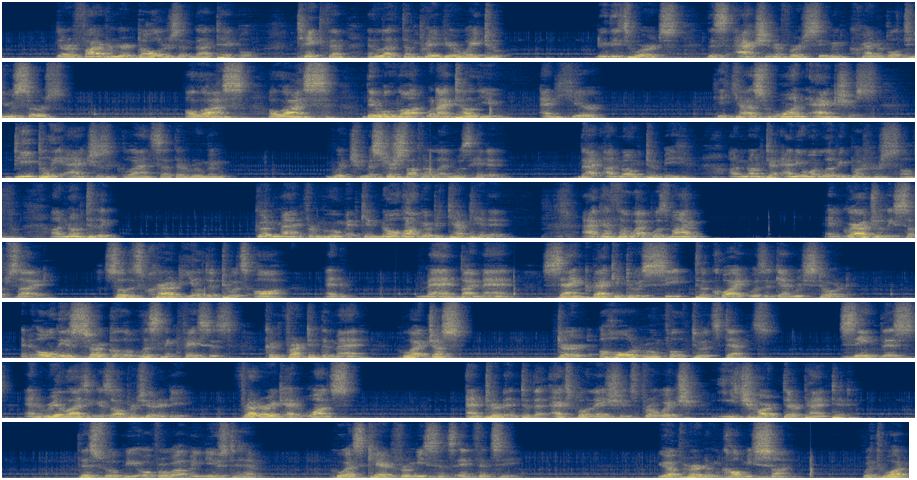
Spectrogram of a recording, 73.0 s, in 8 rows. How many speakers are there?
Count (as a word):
one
